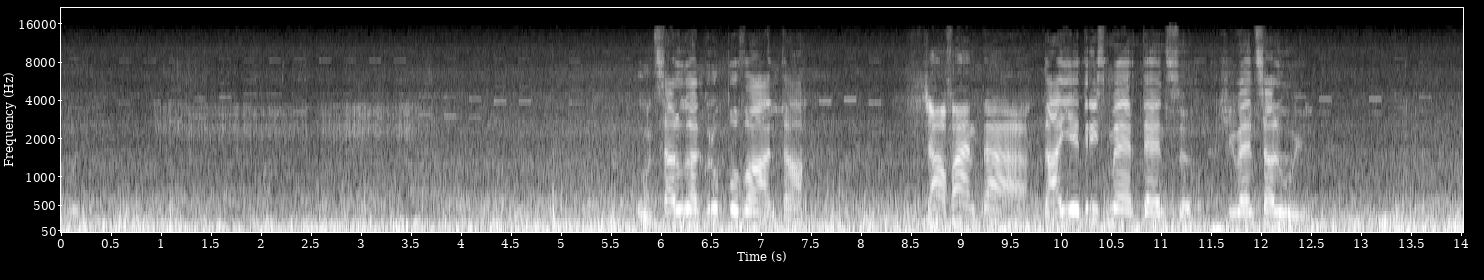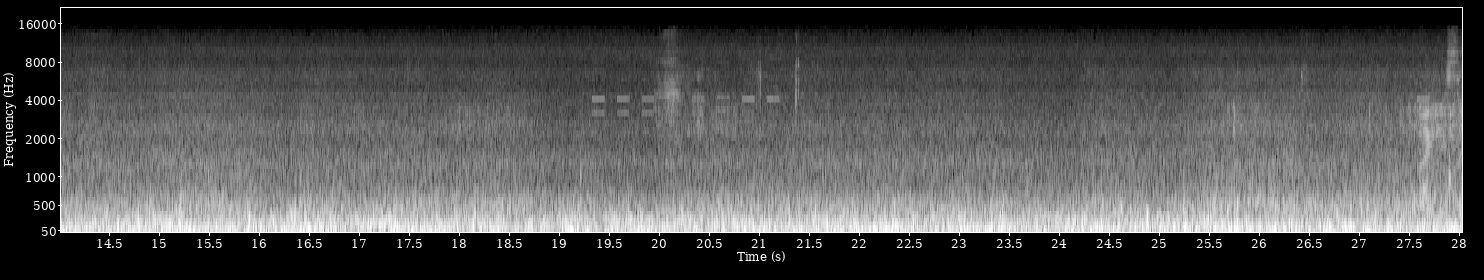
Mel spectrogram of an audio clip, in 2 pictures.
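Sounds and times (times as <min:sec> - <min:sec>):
loud wind rumble on microphone: 0:00.0 - 0:28.0.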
